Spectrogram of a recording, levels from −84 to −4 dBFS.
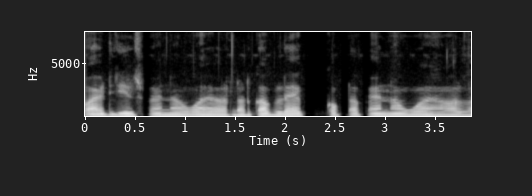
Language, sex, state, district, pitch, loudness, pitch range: Hindi, male, Bihar, West Champaran, 145 Hz, -19 LUFS, 145-155 Hz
